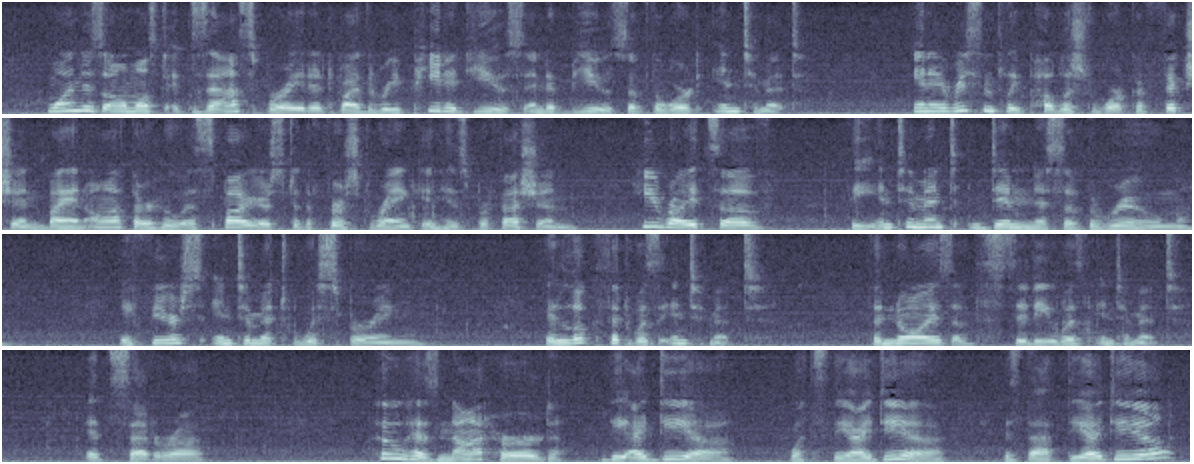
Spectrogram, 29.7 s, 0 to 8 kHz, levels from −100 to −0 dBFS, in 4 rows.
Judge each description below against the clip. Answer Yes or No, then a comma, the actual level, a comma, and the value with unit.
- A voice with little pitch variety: No, average, 4.9 semitones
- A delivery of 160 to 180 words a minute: No, average, 145 wpm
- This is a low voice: No, high, 195 Hz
